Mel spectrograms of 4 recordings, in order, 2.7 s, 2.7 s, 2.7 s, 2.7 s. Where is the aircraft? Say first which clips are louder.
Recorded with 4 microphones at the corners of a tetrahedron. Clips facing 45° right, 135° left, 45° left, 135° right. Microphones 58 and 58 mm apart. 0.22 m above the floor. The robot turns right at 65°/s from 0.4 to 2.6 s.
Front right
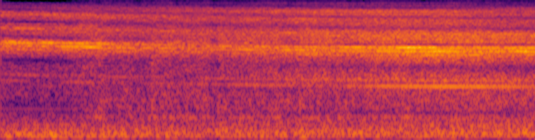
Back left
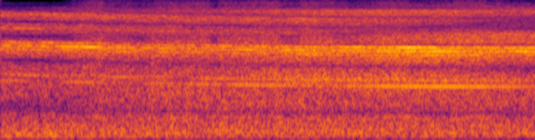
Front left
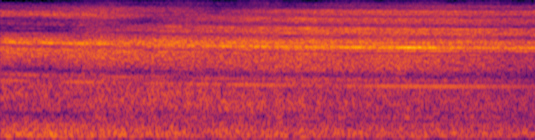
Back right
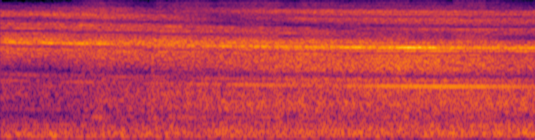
Back left 3 dB, even; 110° left; by 2.7 s 150° right.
